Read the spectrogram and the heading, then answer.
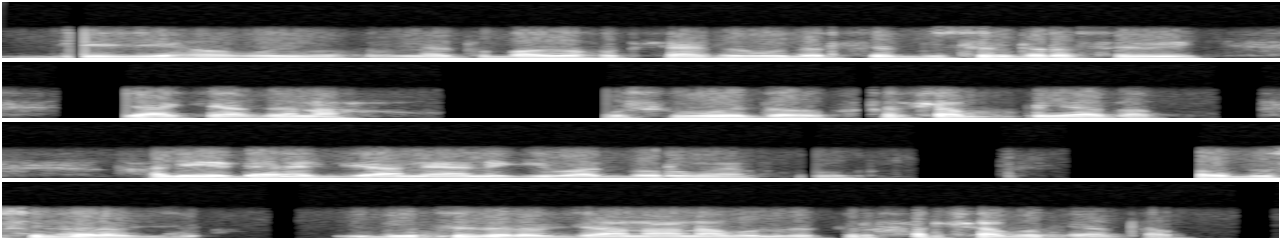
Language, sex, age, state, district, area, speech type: Urdu, male, 45-60, Telangana, Hyderabad, urban, conversation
